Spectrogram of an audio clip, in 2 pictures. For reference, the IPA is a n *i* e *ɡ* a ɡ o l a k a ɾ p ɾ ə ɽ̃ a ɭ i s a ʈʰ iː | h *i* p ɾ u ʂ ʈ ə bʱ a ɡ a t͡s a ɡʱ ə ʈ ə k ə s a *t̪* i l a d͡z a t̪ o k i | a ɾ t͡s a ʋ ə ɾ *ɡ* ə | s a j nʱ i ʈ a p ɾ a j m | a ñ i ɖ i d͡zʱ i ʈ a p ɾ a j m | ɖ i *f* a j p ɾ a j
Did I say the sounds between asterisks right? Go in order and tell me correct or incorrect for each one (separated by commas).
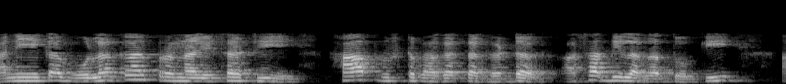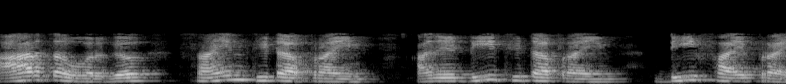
correct, incorrect, incorrect, incorrect, correct, correct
